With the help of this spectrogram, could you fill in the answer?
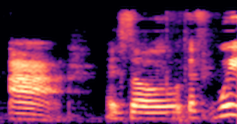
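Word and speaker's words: ㅏ: for us but you would pronounce it as aa it looks like this oh and then they have a fancy little picture and it had like an arrow hitting him and they said ah so that's way it's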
